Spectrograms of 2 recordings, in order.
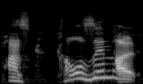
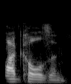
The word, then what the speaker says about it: Podkolzin: Donato, was it Pascalzin? I always say his name. Podkolzin. Yeah. Podkolzin, and then Graf plus 11,492 for long shot parlay of each of those guys.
